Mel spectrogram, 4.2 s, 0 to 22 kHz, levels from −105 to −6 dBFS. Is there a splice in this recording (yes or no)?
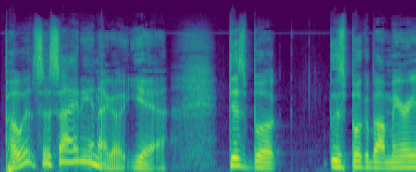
no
